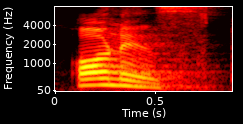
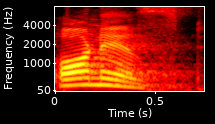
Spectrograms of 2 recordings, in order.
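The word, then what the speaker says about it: honest: বা প্রেতাত্মা এরপরে দেখো অনেস্ট লক্ষ্য করো অনেস্ট এখানে এইচ এর কোন উচ্চারণ নাই এইচ এর উচ্চারণটা সাইলেন্ট আছে অনেস্ট যেটার বাংলা অর্থটা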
